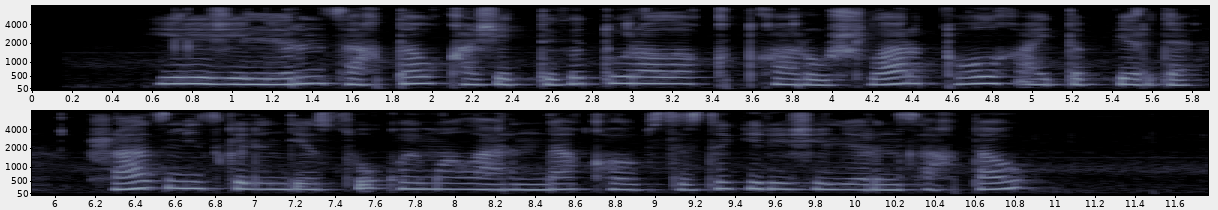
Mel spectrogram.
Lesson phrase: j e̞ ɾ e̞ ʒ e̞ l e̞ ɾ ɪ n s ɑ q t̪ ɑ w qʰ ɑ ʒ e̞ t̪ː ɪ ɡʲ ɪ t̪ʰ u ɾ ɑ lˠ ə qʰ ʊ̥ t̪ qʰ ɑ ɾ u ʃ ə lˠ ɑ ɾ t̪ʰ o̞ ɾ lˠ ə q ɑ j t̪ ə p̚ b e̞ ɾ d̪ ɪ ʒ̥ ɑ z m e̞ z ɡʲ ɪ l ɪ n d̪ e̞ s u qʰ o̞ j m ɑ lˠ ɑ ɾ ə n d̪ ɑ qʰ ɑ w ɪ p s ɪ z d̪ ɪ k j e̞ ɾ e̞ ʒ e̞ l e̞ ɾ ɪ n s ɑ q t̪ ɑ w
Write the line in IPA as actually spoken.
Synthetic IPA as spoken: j e̞ ɾ e̞ ʒ e̞ l e̞ ɾ ɪ n s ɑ q t̪ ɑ w qʰ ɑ ʒ e̞ t̪ː ɪ ɡʲ ɪ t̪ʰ u ɾ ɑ lˠ ə qʰ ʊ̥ t̪ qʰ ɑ ɾ u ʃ ə lˠ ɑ ɾ t̪ʰ o̞ lˠ ə q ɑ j t̪ ə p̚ b e̞ ɾ d̪ ɪ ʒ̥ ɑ z m e̞ z ɡʲ ɪ l ɪ n d̪ e̞ s u qʰ o̞ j m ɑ lˠ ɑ ɾ ə n d̪ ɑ qʰ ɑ w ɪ p s ɪ z d̪ ɪ k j e̞ ɾ e̞ ʒ e̞ l e̞ ɾ ɪ n s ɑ q t̪ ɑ w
